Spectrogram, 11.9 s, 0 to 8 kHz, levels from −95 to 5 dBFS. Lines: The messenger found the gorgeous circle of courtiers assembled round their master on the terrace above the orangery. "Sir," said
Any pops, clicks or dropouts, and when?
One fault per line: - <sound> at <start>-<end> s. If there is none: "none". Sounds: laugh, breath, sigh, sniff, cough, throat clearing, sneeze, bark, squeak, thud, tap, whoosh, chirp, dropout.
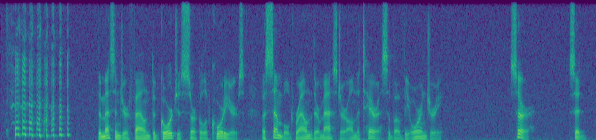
- laugh at 0.1-1.4 s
